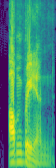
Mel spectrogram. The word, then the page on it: Umbrian: American English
